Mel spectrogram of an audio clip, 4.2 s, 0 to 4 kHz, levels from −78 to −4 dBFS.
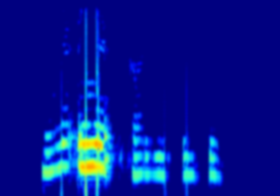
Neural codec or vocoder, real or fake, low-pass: vocoder, 44.1 kHz, 128 mel bands, Pupu-Vocoder; fake; 3.6 kHz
